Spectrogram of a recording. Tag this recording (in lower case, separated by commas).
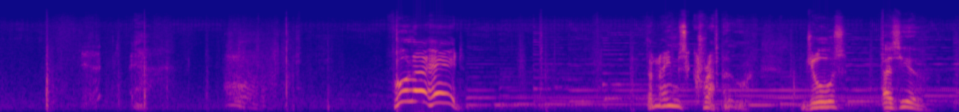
speech, footsteps, music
